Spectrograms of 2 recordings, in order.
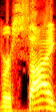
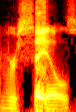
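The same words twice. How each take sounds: First: The name has its usual standard pronunciation. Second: The name has the altered local pronunciation. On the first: "There's also a Versailles" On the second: "but they pronounce it Versailles"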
